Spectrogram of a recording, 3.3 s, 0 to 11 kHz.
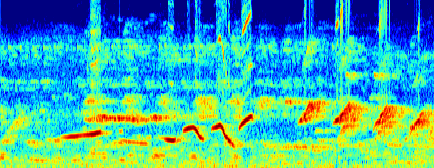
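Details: White-rumped shama (murai batu) singing loudly, recorded on 12 July 2023. Its song is built with imitated filler material from cililin, cucak jenggot, canary and lovebird. Clear rising whistles and quick zigzag slurred notes follow one another in rapid bursts.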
